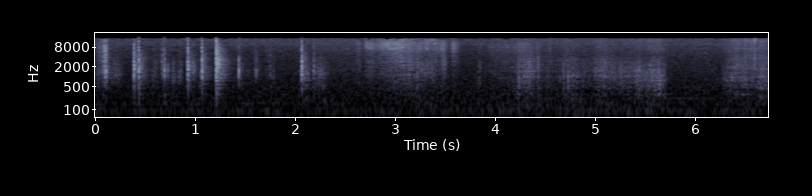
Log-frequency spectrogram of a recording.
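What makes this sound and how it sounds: Long nails tap and scratch the textured orange area of a flat paper portrait artwork on a thin board lying on a towel. A quick run of sharp, crisp taps in the first two seconds gives way to softer, hissing scratches and rubbing across the surface.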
